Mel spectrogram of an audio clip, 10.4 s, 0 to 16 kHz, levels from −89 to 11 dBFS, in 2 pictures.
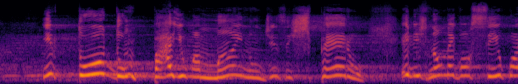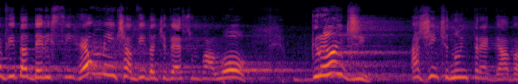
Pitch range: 245-360 Hz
